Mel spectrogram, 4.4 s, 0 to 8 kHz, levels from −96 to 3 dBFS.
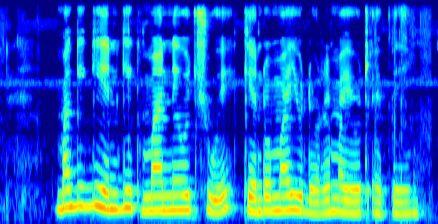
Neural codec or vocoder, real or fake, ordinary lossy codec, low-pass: none; real; none; 7.2 kHz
